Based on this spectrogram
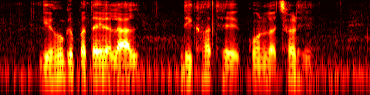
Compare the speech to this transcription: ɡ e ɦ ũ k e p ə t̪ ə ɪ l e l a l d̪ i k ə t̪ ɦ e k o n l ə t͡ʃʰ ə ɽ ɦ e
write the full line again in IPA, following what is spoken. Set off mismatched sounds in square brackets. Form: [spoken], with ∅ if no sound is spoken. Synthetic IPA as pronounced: ɡ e ɦ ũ k e p ə t̪ ə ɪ l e l a l d̪ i [kʰ] ə t̪ ɦ e k o n l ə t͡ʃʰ ə ɽ ɦ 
